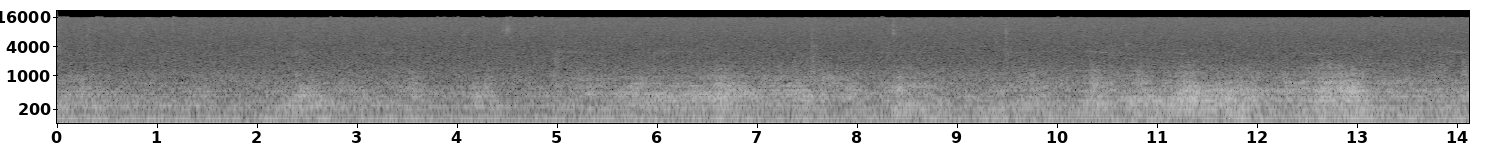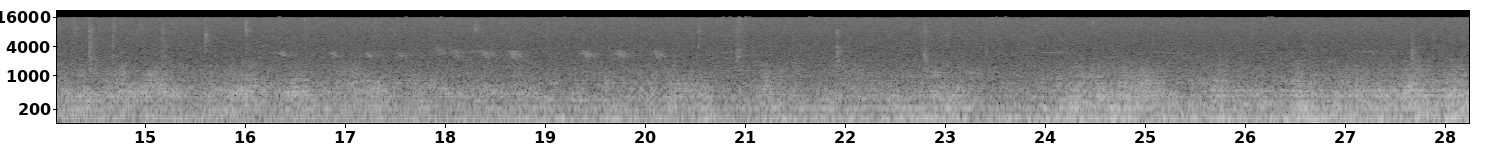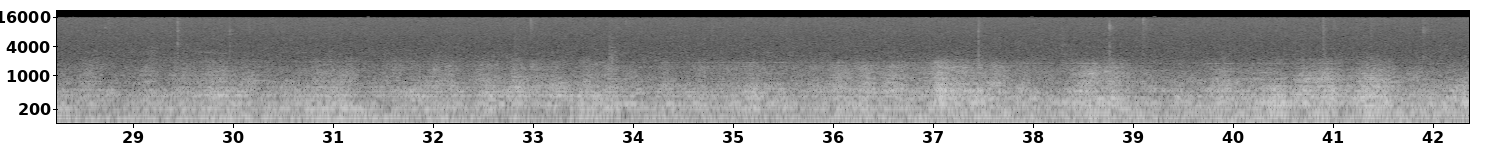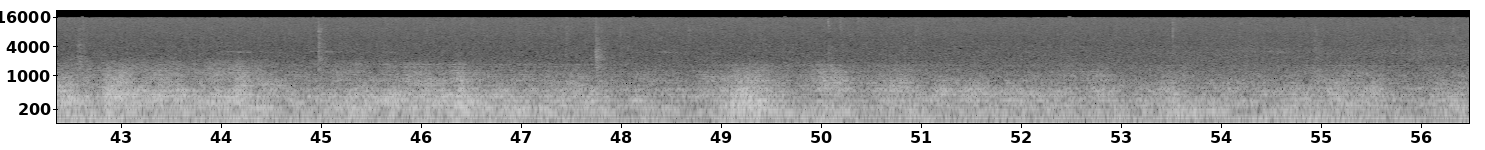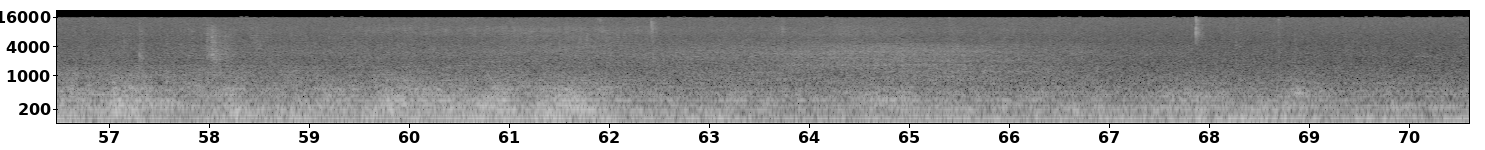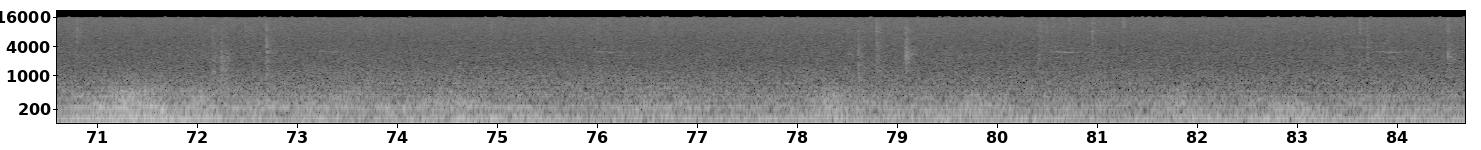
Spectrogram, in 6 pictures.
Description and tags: Jets fly overhead outside on the patio with the laptop and USB microphone.
ambience, jet, patio, engine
